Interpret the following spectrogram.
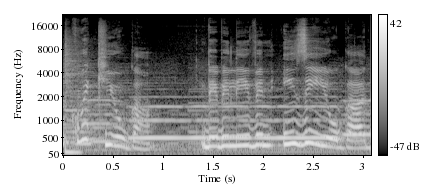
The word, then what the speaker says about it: yoga: as we spell it, we don't pronounce it like yoga. The real pronunciation is yoga, because yoga is a Sanskrit word, and A is pronounced as A.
